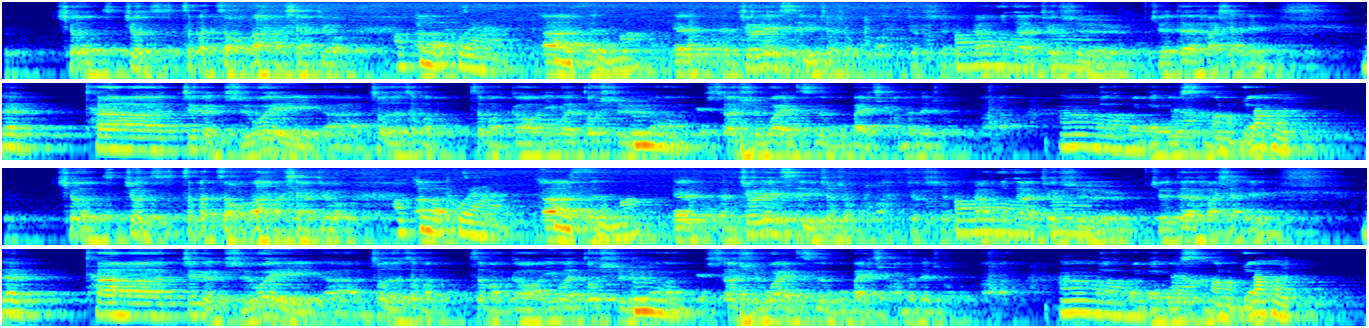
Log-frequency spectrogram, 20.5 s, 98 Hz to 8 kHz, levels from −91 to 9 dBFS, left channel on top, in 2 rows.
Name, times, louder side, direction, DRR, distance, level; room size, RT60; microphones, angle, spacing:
voice 1, 0.4-3.4 4.0-4.5 5.0-10.5 10.8-15.3 15.6-18.0 18.4-19.7, right 2 dB, 10° left, -2 dB, 1.9 m, -31 dB
Subway metro underground, 0.9-9.7, left 2 dB, 75° left, 1.1 m, -46 dB
voice 2, 2.9-4.8 7.1-8.3 14.9-15.4 18.1-19.9, right 2 dB, 15° right, 4 dB, 0.3 m, -29 dB
12.0 x 12.0 x 3.0 m, 1.2 s
head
